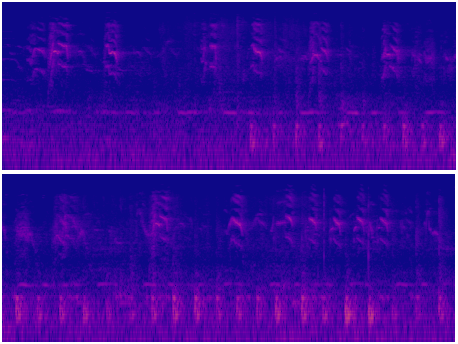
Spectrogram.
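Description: Small birds chirping in quick, repeated short calls, with a faint steady hum underneath.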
